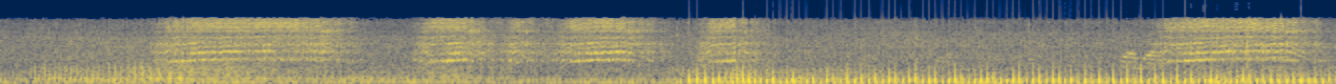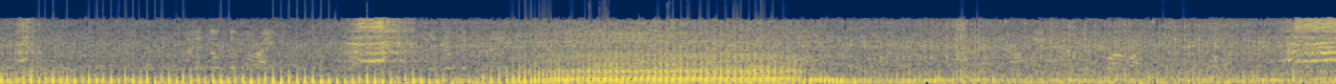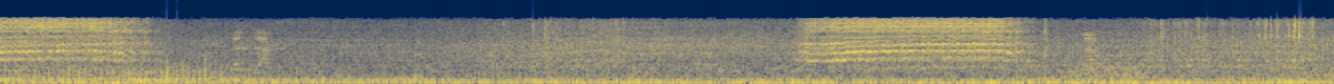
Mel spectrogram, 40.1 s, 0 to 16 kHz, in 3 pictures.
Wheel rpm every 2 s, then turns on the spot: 20, 120, 70, 50, 10, 30, 70, 0, 20, 0, 0, 0, 0, 110, 10, 0, 10, 80, 80, 20.
32-34 38-40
